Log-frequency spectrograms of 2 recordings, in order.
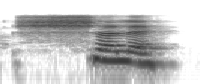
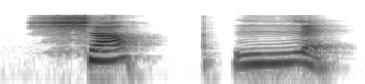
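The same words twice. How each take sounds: First: Said in the usual way. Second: "chalet" split in two with a clear gap; syllable-by-syllable reading. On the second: Shown as a demonstration. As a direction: read "chalet" one syllable at a time, slowly. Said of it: "lisons d'abord les mots".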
